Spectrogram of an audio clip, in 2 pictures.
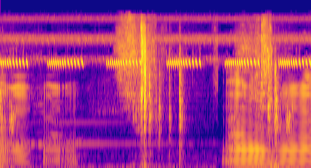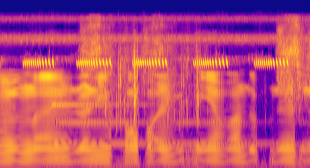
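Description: Crickets chirping in a steady high pulse, about two chirps a second. From about two seconds in, a louder low drawn-out pitched tone sounds over them.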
